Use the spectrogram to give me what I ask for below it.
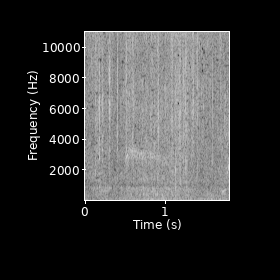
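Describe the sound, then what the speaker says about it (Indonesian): Pigeons in the courtyard of Masjidil Haram in Makkah, where many people feed the birds, give soft steady cooing and faint bird calls against a broad crowd murmur. "ini ya banyak sekali yang ngasih makanan burung ini ya"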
